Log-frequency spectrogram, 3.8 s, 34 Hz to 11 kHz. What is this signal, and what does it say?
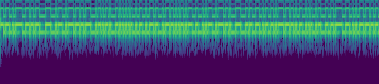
RTTY (75 baud, 850 Hz shift), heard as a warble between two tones, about 1600 Hz centre. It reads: … MOZE ODGRYWAC SZCZEGOLNIE WYBITNA …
